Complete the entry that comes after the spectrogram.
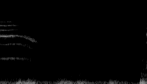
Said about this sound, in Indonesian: Kedengaran gak sih teriakan kucing, anak kucing?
